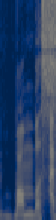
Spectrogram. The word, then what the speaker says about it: Bombas: Oh, also, am I saying that right? Bombas? – I believe so.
